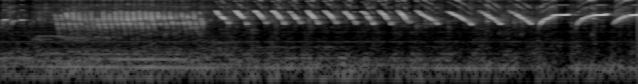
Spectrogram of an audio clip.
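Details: Canary singing continuously in luxurious 'cengkok mewah' style, meant for tutoring other songbirds: a dense buzzy rattle first, then a quick run of sharp descending chirps and a few upward-curving whistles.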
